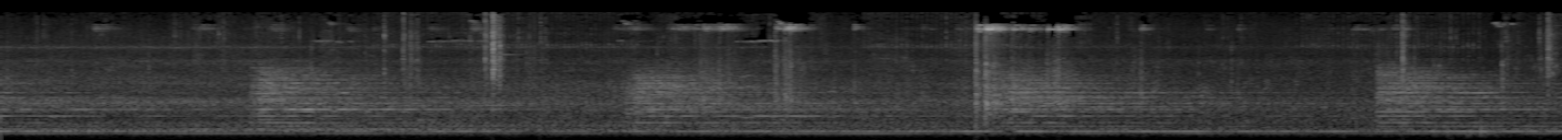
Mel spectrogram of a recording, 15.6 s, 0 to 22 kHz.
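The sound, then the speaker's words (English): The clanky tower bell of the Jefferson Market Library tolls four slow strikes at 6 o'clock, each a metallic clang that rings out with a lingering harmonic tail, over a steady low rumble of street traffic on 6th Avenue. “And there's the clanky sound of the Jefferson Market, Jefferson Library bell.”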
